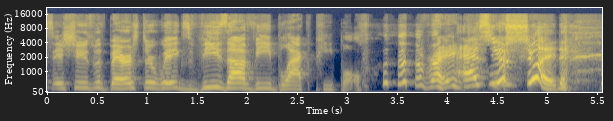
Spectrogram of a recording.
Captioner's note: laughs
